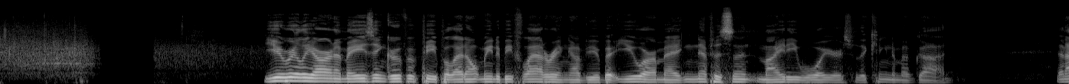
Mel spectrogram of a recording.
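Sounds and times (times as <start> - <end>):
audience clapping for a graduate at a graduation ceremony: 0.0 - 3.0
speech: 2.6 - 9.6.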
